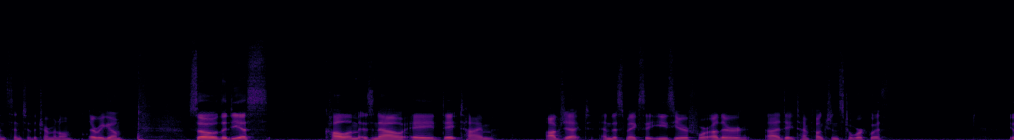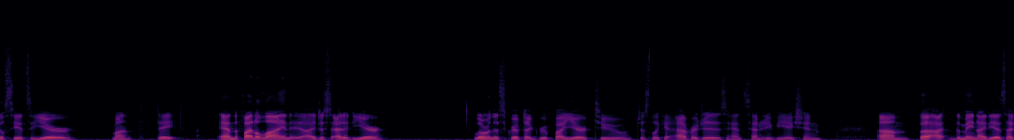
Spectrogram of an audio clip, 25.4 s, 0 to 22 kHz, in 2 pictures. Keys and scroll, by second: 0.0-1.6 typing, 21.1 j, 21.3 j, 22.6-24.3 typing.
